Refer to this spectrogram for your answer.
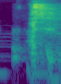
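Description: A single abrupt sneeze: a short indrawn breath followed by a loud, sharp burst of air that trails off quickly.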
